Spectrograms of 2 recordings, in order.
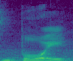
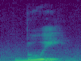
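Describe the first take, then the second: First: It is pronounced in a non-American way. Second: It is pronounced in an American way. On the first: The speaker calls it right. "I say" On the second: The speaker calls it wrong. "Americans say, like, buoy"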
